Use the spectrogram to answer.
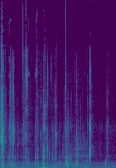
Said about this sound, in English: This bag is actually too hot to hold. I'm going to cut the corner off with a pair of scissors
